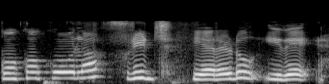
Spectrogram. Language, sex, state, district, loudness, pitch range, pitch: Kannada, female, Karnataka, Bangalore, -12 LUFS, 235-290 Hz, 265 Hz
